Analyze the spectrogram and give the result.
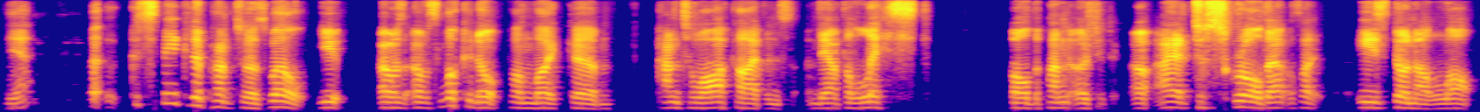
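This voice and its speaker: A man's voice: mid-range voice, brisk, pushed and bright, rough recording. A man hosting a casual interview, putting questions to his guest in an informal, conversational way. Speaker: interviewer, host.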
